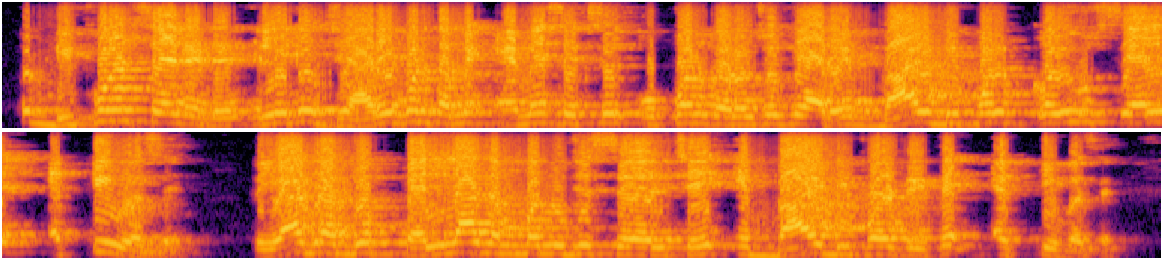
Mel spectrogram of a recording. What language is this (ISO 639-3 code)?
guj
